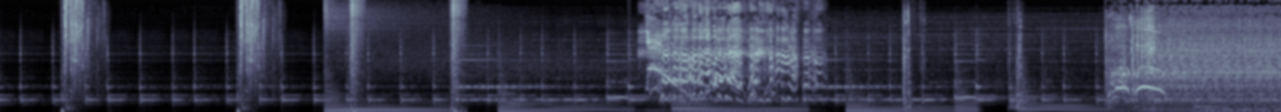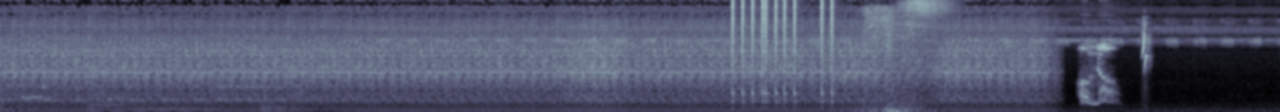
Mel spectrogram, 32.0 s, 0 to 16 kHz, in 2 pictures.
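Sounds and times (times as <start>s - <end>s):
model vehicle motor running: 14.1s - 29.3s
sharp clicks: 25.2s - 27.6s.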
